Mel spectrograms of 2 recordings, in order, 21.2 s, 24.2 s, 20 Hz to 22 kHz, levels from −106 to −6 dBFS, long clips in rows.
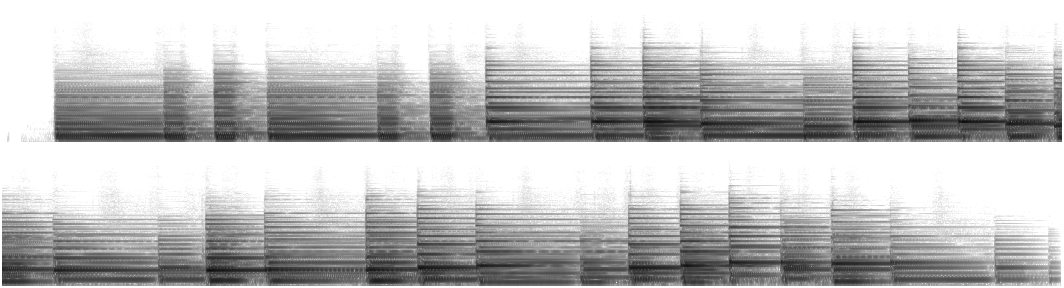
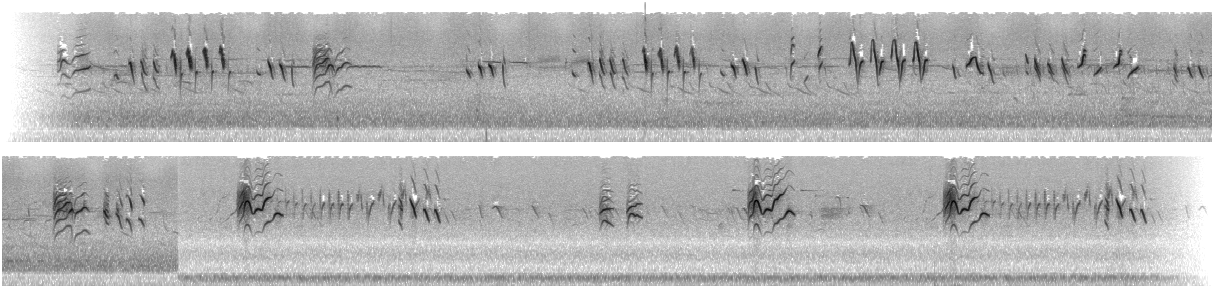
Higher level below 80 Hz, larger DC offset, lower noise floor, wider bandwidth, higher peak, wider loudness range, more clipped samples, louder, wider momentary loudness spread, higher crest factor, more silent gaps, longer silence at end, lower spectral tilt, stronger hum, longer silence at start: first, -60 dBFS vs -80 dBFS; neither; second, -48 dBFS vs -70 dBFS; second, 7 kHz vs 17 kHz; second, -4 dBFS vs 0 dBFS; about the same, 7 LU vs 7 LU; neither; second, -24 LUFS vs -16 LUFS; second, 13 LU vs 22 LU; about the same, 18 dB vs 22 dB; neither; second, 0.35 s vs 0.65 s; first, -9 dB/octave vs 4.5 dB/octave; neither; about the same, 0.55 s vs 0.55 s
